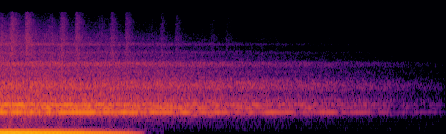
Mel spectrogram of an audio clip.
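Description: Closing logo sting music: a ringing tone over a deep low note, dying away and fading out over about three and a half seconds.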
